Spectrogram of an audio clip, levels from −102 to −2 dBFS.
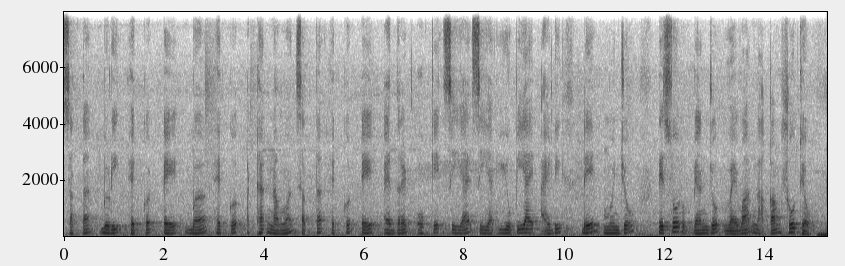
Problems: none marked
